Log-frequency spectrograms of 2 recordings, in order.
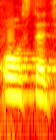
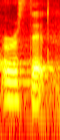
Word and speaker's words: Ørsted: Well, you can pronounce it Ørsted. Now, if I do that, my Danish colleagues will tell me it's wrong, and I can do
